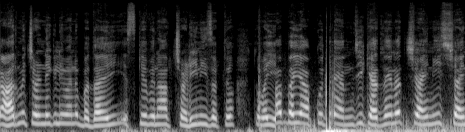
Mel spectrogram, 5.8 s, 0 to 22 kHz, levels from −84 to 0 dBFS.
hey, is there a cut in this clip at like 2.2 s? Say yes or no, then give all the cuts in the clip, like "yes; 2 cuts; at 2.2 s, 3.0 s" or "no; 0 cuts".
no; 1 cut; at 3.4 s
